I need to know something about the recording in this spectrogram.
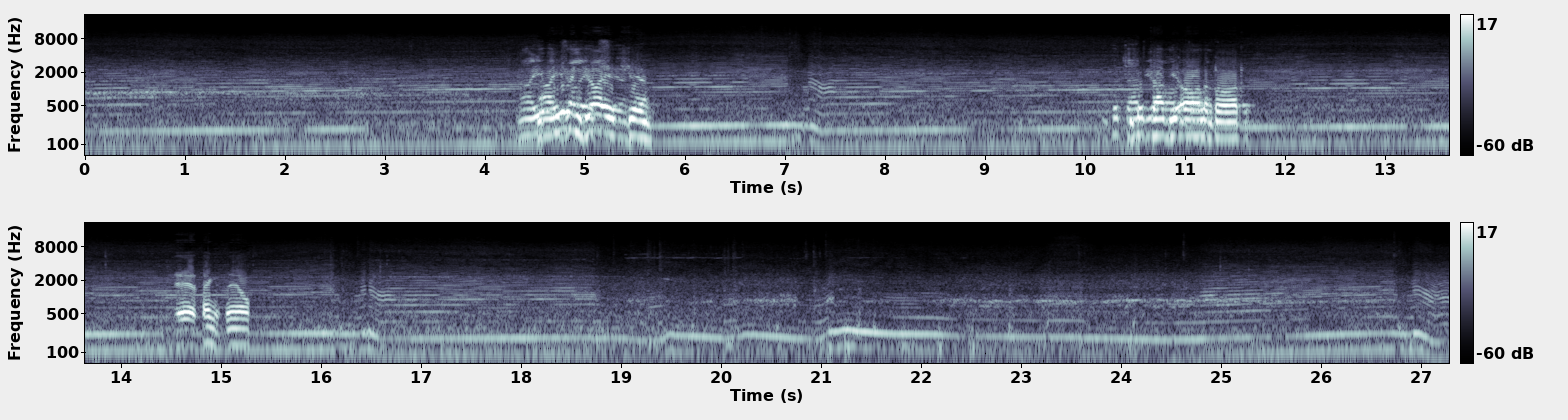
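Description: A racing car engine drones steadily, rising and falling in pitch with gear changes.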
